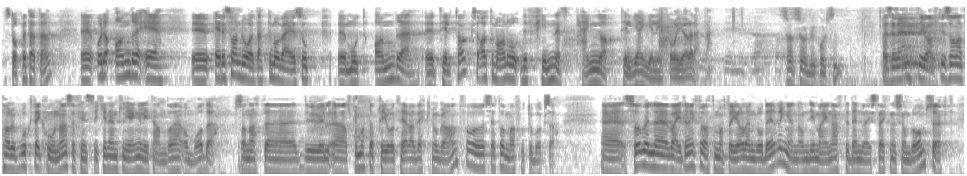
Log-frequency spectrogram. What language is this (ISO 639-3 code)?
nob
